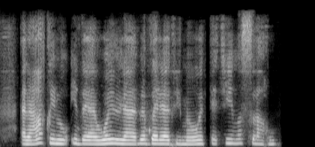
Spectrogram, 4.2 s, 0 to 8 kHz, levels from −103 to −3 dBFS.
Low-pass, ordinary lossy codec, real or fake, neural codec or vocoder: 7.2 kHz; AAC, 48 kbps; fake; codec, 24 kHz, 0.9 kbps, WavTokenizer, medium music audio release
